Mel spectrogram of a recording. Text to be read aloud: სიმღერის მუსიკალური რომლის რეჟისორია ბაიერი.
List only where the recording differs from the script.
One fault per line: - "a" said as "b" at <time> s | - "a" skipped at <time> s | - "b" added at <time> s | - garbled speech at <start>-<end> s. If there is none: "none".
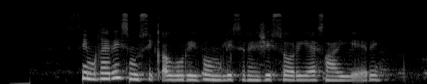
none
